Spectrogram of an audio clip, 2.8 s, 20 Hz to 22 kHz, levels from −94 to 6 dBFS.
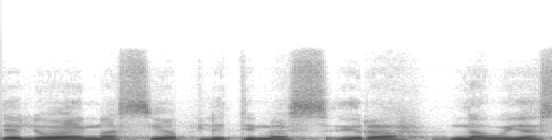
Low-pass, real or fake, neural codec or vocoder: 14.4 kHz; fake; autoencoder, 48 kHz, 32 numbers a frame, DAC-VAE, trained on Japanese speech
